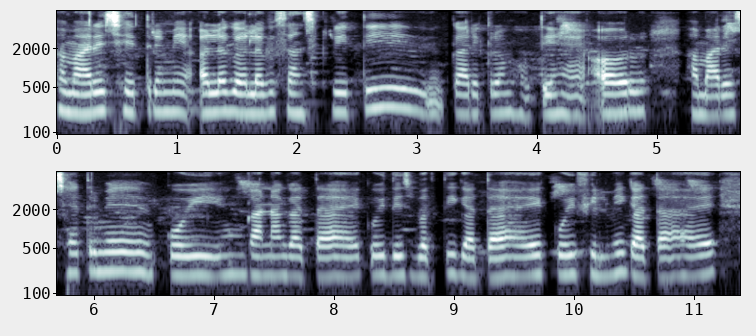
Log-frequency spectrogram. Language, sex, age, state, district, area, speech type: Hindi, female, 18-30, Uttar Pradesh, Ghazipur, urban, spontaneous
